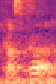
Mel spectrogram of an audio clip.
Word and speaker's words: cascara: And we learned that the cascara is a cascara, excuse me, accent on the A.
